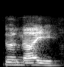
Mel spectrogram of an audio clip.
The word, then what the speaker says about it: Bill Nighy: Äh, Bill Nighy? – Bill Nighy, ja.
